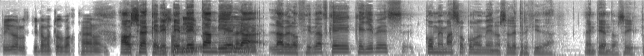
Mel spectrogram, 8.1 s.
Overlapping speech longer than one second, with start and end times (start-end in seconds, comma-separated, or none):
1.9-3.3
